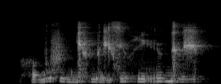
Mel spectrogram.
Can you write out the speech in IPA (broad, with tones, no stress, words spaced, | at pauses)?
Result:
ho˨bu˦fi˨bɡʲe˧f be˨ʒsʲu˦hi˧rʲu˦ ɡʲɯ˧ʒ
